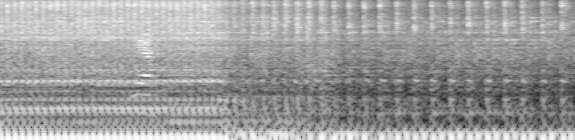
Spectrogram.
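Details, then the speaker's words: Rare carburetted twin motorcycle, first start: catches and roars briefly, then uneven chuff about three a second and dies; only left cylinder firing, carb bowl nearly dry, clogged fuel filter suspected. "that's only the left cylinder let's pop this bowl off yeah there's like basically no fuel in here"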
